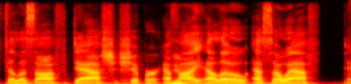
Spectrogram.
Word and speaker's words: Filosof-Schipper: easy but let's again your last name you pronounce it is Phyllis off shipper soft a few names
